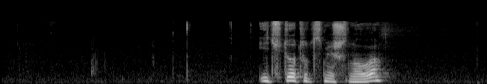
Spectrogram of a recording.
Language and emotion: Russian, neutral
